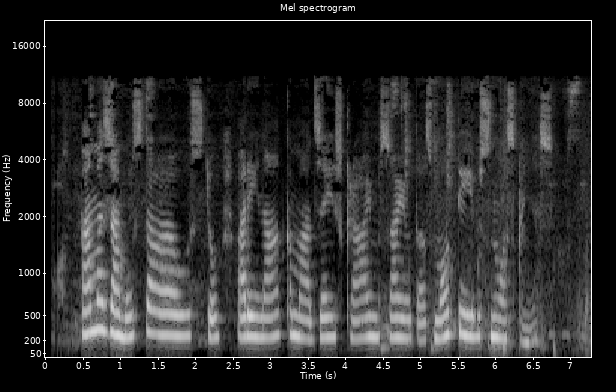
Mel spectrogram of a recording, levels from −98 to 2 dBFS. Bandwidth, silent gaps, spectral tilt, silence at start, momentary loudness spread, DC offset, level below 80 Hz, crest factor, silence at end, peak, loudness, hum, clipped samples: 11 kHz; none; -4.5 dB/octave; 0.5 s; 13 LU; under 0.1%; -72 dBFS; 16 dB; 0.05 s; -8 dBFS; -25 LUFS; none; under 0.1%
